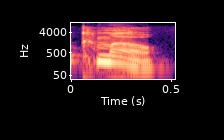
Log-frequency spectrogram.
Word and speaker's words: Comeau: Yeah, it's real simple. It rhymes with Joe. Joe Comeau.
